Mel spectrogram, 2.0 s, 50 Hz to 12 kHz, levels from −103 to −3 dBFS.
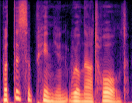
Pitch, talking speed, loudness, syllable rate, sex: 130 Hz, 180 wpm, -18 LUFS, 4.3 syllables/s, male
